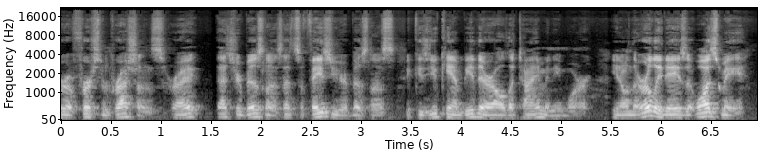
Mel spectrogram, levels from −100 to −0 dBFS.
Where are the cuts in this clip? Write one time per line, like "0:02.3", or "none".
0:01.4
0:03.5
0:05.5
